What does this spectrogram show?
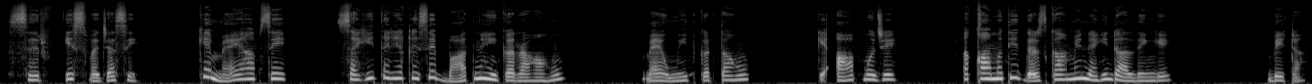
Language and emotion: Urdu, fearful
